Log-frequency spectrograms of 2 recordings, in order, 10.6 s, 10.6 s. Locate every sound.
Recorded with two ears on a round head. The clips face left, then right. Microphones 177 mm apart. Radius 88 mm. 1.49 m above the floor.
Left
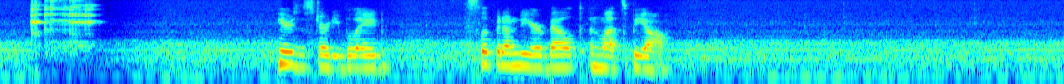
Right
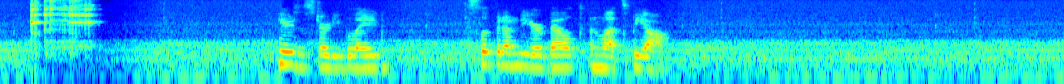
0.3 s a dropped coin: 60° right (ahead or behind), 2.0 m
2.8 s a woman speaking: 25° left (ahead or behind), 0.7 m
